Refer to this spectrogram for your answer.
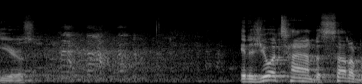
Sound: audience laughs

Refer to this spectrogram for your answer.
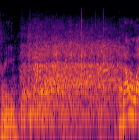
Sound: audience Laughing

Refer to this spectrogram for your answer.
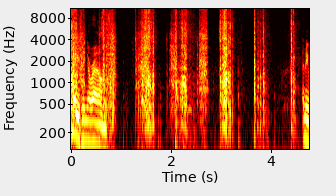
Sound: hoe scrapes

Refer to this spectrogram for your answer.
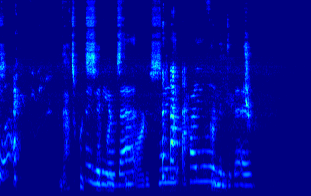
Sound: laughter

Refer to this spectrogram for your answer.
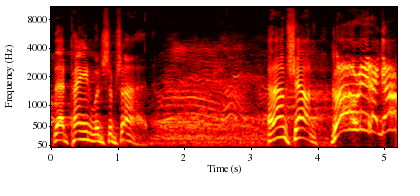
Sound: audience Agrees

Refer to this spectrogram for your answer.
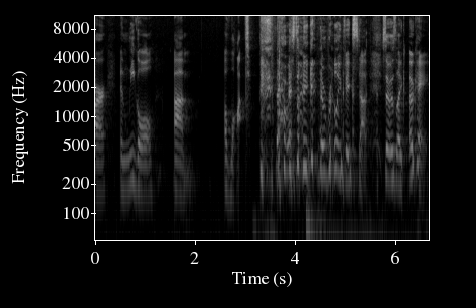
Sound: laughter

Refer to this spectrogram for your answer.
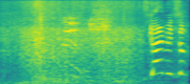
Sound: groaning

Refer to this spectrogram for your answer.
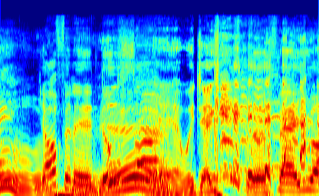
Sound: laughs

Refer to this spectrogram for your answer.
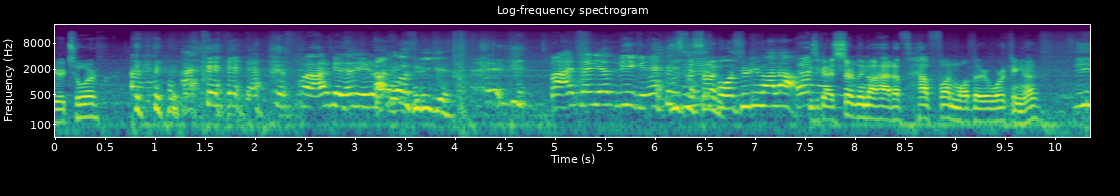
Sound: laughing; speaking in foreign language

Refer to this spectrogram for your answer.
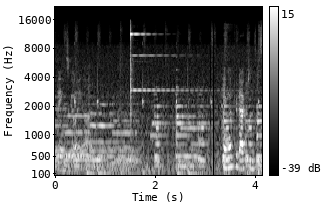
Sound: bell dings

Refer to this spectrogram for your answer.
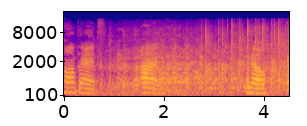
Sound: laughter and applause

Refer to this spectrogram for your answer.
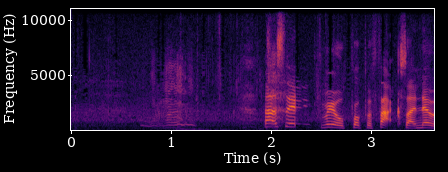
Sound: owl calls

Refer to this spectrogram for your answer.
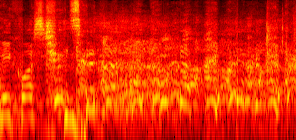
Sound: audience laughter; applause

